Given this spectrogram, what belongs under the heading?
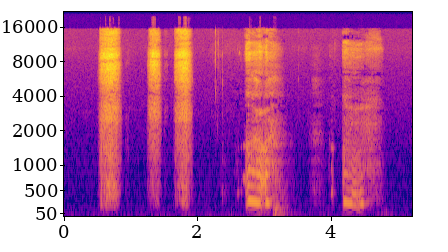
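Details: Sneezing build-up scenario with sniffles: three sharp, breathy sneeze bursts, then two voiced sneezes with a gasping lead-in; repeated sneezing.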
